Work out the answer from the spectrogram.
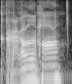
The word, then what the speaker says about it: Gyllenhaal: Jake Gyllenhaal. It's from- pronounced Gyllenhaal.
